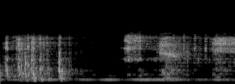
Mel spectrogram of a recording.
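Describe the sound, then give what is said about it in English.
A telephone being dialed: two bursts of rapid mechanical clicking and whirring, separated by a brief pause, with no voices. “knowing how foolish it was, knowing it, went to the phone and dialed.”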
